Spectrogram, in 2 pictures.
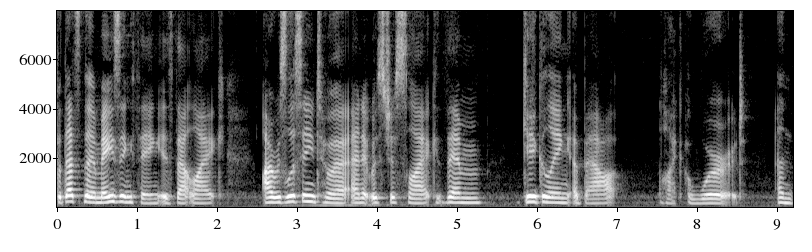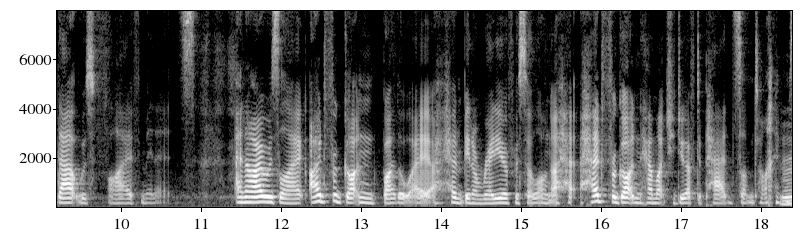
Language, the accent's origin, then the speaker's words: English; Perth, Western Australia, Australia; now in Melbourne, Australia; I'm from Perth yeah. originally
